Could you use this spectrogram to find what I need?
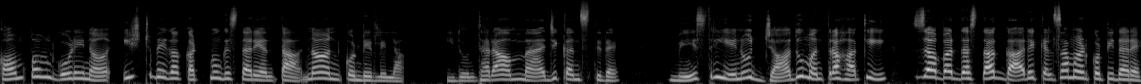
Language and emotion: Kannada, surprised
